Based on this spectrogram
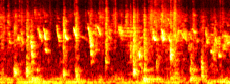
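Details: Hens and chicks of the Egyptian Fayumi chicken kept at home, feeding and squabbling; rapid high descending peeps from several chicks mixed with low clucks and background hum.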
